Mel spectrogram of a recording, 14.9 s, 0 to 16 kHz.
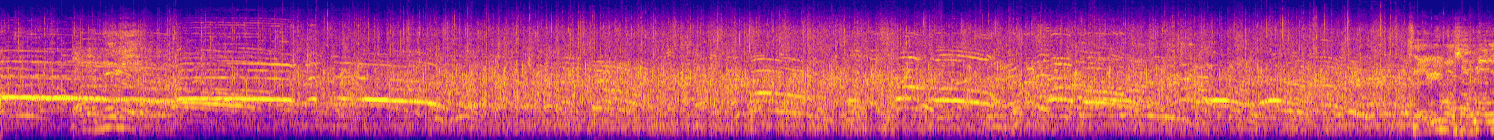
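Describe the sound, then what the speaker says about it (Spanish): Crowd lining the course of a 10K road race in A Illa de Arousa applauds and cheers runners, loud and continuous, with an announcer's voice and shouts over the clapping. "Seguimos aplaudiendo"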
